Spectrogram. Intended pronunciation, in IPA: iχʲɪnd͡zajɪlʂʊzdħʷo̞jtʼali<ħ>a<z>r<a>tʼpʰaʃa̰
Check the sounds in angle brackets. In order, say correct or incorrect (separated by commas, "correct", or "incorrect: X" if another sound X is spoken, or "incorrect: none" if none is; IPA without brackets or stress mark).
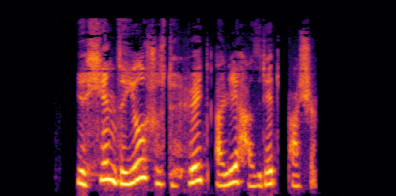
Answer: correct, correct, incorrect: e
